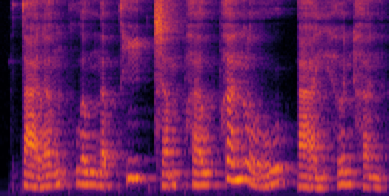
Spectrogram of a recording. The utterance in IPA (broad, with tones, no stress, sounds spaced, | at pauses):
t̪ aː˨˩ l ɐ˨˥ ŋ kʷʰ ɐ˧ w n̪ ɐ˨ p̚ t̪ʰ iː˥ k̚ t͡s ɐ˨˥ m pʰ ɐ˧ w pʰ ɐ˥ n l o˨˥ w | aː˨˩ j h ɵ˧ n h ɐ˨˩ n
